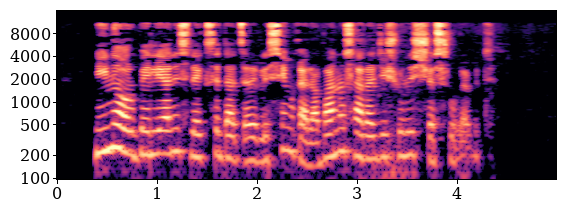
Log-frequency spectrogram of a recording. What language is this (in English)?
Georgian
